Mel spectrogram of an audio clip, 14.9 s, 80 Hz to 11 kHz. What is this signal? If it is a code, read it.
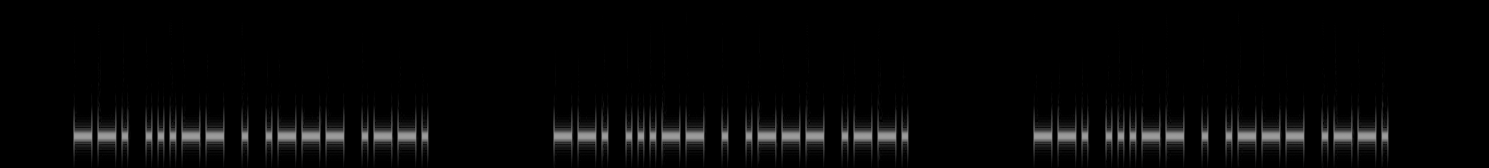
Morse code, heard as a keyed tone, about 21 wpm, 700 Hz. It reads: G3EJP G3EJP G3EJP
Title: DXCC-100 Call Signs - 5 Characters - Repeated 3x - 20wpm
